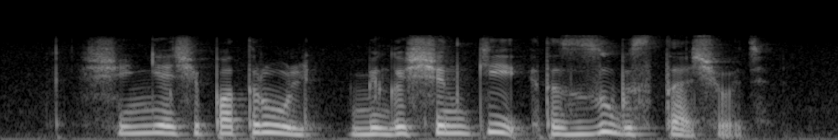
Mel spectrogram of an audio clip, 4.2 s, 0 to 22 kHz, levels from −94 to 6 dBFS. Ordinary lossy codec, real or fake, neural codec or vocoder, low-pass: none; real; none; none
